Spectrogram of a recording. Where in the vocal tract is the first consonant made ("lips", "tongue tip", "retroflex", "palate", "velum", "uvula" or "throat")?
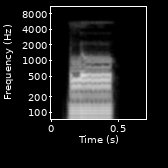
tongue tip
